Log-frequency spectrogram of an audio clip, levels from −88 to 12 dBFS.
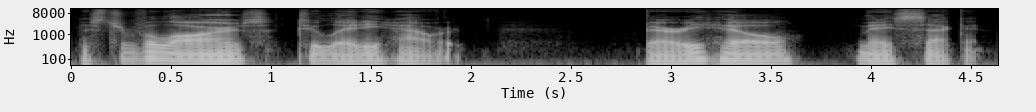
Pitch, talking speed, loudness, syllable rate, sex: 80 Hz, 115 wpm, -18 LUFS, 4.1 syllables/s, male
